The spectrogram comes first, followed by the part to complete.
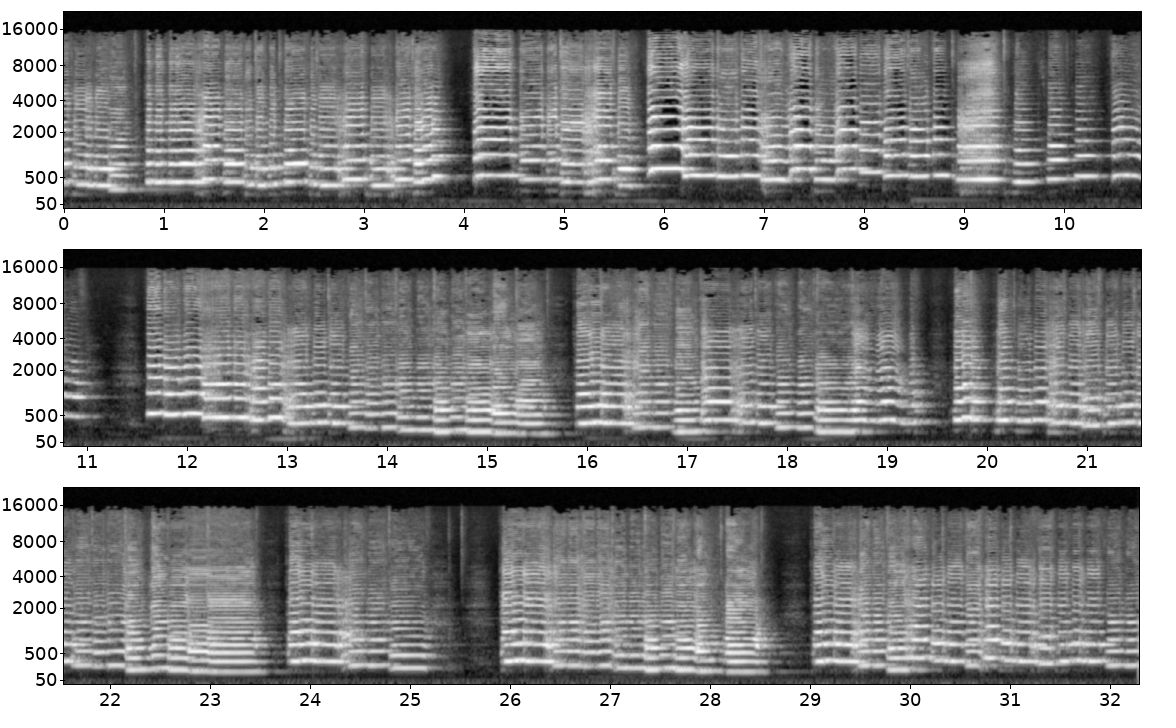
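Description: Solo saxophone playing an unaccompanied melody in short phrases, with brief breath pauses between them; several phrases fall away to a low held note.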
